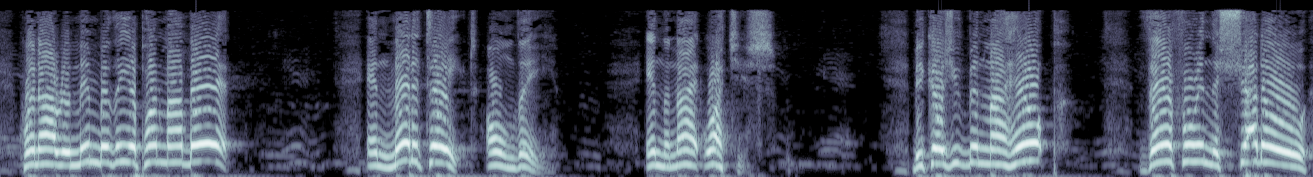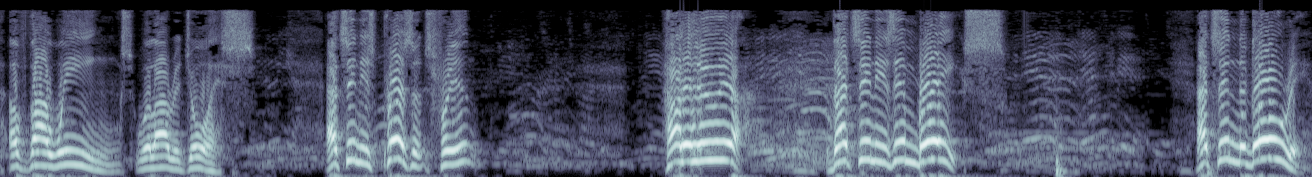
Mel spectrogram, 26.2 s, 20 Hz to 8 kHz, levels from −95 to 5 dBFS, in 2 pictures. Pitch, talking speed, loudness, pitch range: 255 Hz, 100 wpm, -10 LUFS, 215-285 Hz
